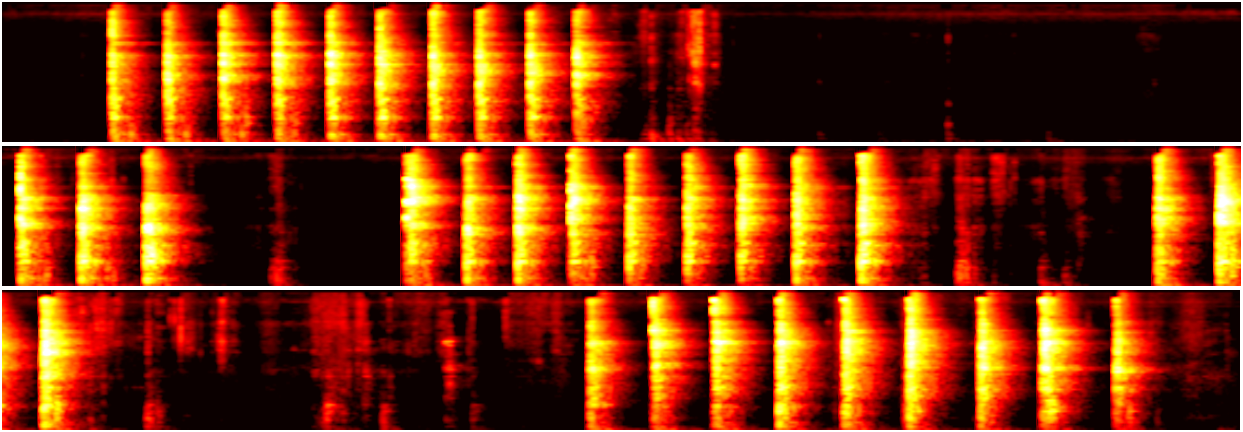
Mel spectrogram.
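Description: Woodworking chisel driven into wood by a hammer during a restoration job, heard as four bursts of rapid, evenly spaced sharp strikes, about eight to twelve blows each, close and loud, with short silent gaps between the bursts.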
